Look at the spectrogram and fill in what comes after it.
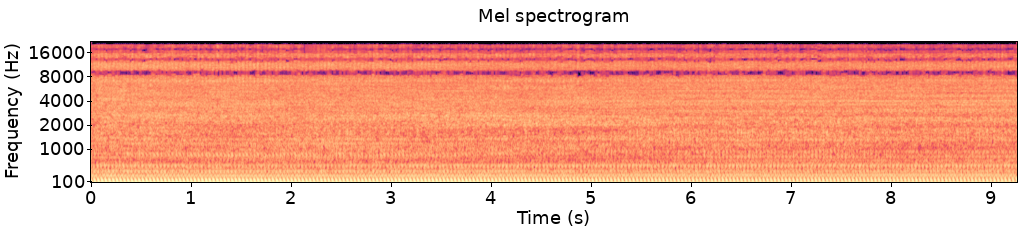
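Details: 1995 Craftsman LT4000 lawn tractor single-cylinder engine after removal and sump gasket replacement, no battery fitted: smooth, steady idle with even low beat, no misses or knocks; idling nicely, healthy.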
